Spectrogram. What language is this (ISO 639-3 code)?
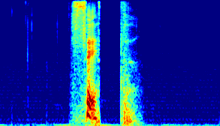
swe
